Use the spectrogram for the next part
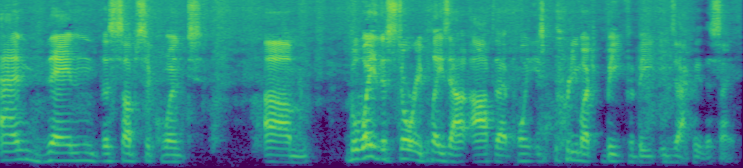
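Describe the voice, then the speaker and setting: A man's voice: medium pitch, normal speed, fairly bright tone, slight background noise. Chatty man discussing a film. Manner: chatty, enthusiastic, acts out quotes. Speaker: podcast co-host.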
